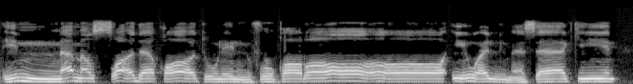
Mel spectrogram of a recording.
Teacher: Karena di sini hukumnya adalah mat wajib muttasil. Ada huruf mat bertemu dengan hamzah dalam satu kata, sehingga wajib dibaca 4 harokat, nggak boleh 2 harokat.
